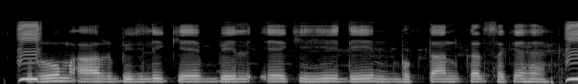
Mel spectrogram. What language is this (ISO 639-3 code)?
mag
